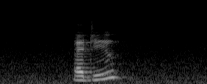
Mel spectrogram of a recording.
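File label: "adieu", Saint Vincent, female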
